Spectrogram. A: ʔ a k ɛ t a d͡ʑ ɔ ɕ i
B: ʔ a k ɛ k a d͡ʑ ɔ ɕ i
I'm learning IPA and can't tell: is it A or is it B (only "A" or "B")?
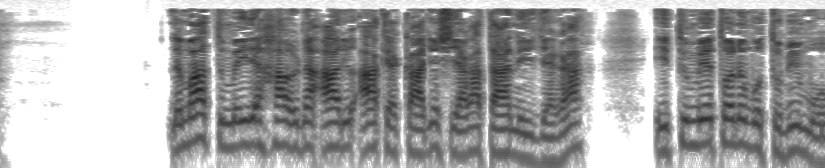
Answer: B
